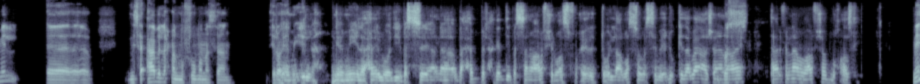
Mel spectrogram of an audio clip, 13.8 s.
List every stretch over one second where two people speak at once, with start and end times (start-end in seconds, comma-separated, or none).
none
